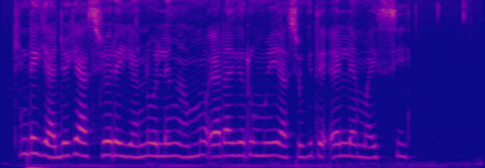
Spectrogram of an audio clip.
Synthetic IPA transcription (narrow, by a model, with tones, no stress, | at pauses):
ki˦ndɛ˦ki˨a˨d͡ʒo˦ki˦a˨si˨jo˦ɾe˨ja˨no˦˨le˦ŋa˨mu˦ɛ˦ɾa˦ke˦ɾu˦mu˦je˦ja˨si˨jo˨k̬i˦tɛ˨ʔɛ˦lɛ˦ma˨i˦si˦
